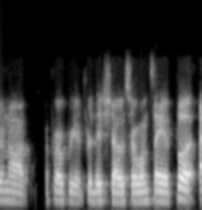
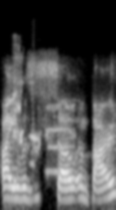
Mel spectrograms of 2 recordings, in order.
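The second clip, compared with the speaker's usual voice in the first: usual speaking voice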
